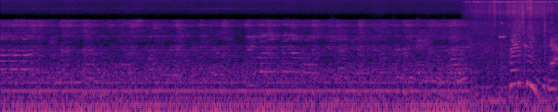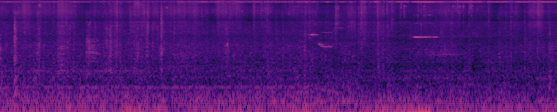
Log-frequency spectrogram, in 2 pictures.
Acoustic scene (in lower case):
bus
